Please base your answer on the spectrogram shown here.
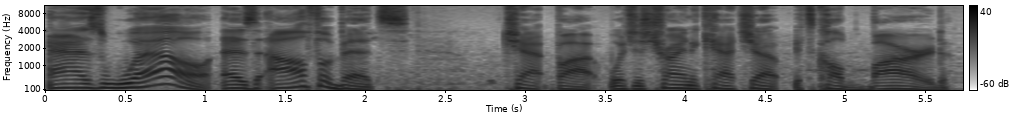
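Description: A man hosts a casual podcast in a middle-pitched voice. He chats informally as a solo presenter, with faint noise behind him. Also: expressive, slow pace, fairly bright tone. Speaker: podcast host.

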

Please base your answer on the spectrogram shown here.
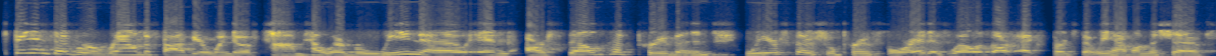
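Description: A woman's voice: medium pitch, expressive, moderate pace, few pauses. A woman co-hosting a radio show, bubbly and playful, laughing often as she introduces the episode. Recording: dull lo-fi audio.

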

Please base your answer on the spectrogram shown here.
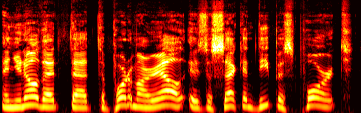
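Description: A man's voice: sits high, moderate pace, a little mellow, no echo, studio quality. A man from the United States hosting an interview in a rambling, chatty way, full of fillers and restarts. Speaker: host. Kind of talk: casual interview chat.

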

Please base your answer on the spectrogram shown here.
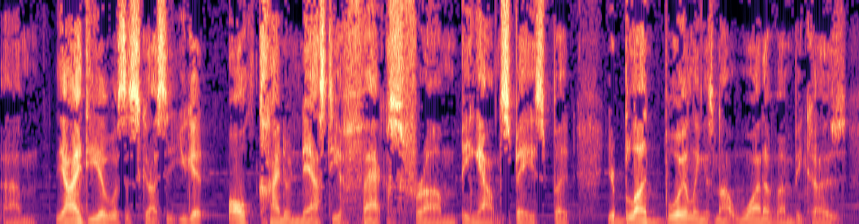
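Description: A man with a low-pitched voice hosts a casual podcast. He talks in a rambling, joking manner. Faint music plays behind him. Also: normal speed. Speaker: podcast host.

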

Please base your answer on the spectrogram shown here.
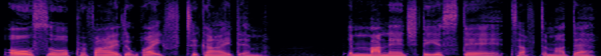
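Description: Kobieta jako chłodna, wyrachowana starsza matrona, powolna mowa. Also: female voice, sits low, smooth, dry recording, studio quality. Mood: measured persuasion. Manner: slow, measured, genteel condescension. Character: cold, scheming older wealthy matriarch, smugly menacing.

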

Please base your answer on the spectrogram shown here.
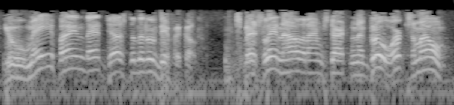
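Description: A man's voice: high voice, animated, normal speed, gravelly, slight background noise. An actor playing a stern, scornful elderly businessman in a 1930s radio drama, blustering and sarcastic. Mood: scornful, gloating. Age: older. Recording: muffled 1930s radio broadcast recording.

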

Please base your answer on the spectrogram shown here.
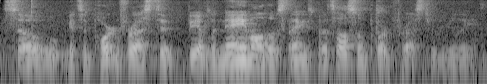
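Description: A man's voice: low-pitched, fairly even intonation, fast. A man facilitating a small group meeting, speaking to the participants. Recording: echoey room with clear background noise.

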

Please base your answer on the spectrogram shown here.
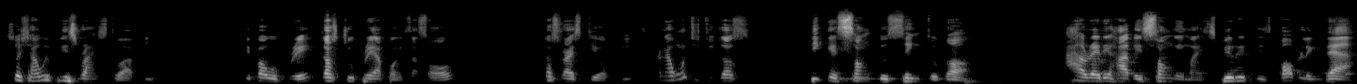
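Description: A man's voice: a little high, animated, normal speed, bright, forceful tone, no echo, low-quality recording. A man preaching a sermon to a church congregation. He exhorts the listeners with emphatic, repeating refrains. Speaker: pastor. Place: church before a live congregation.

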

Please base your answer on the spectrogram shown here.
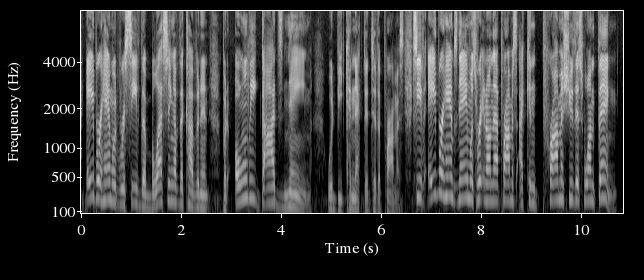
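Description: A man's voice: high-pitched, sing-song, moderate pace, sharp tone, clean tone, no room sound, clean studio sound. A man teaching the Bible on a radio program, emphatic, asking his listeners rhetorical questions.

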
